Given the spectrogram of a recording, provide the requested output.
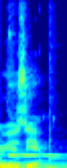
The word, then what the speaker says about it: Museum: Finally, Chime Museum. The mu, z, and are emphasized, and the emphasis on the second syllable.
